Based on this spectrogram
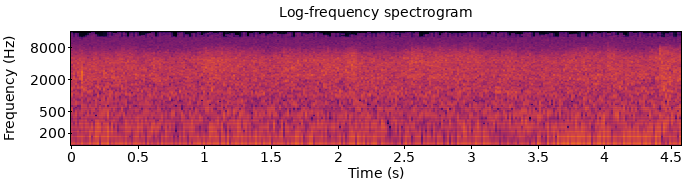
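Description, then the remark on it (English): A man revs an engine that runs loudly and continuously, its low droning hum buried in a thick, steady roar of rushing noise, with no clear rises or pauses and no voices. “This is hard with this guy revving his engines here.”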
